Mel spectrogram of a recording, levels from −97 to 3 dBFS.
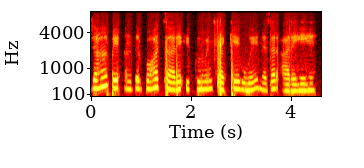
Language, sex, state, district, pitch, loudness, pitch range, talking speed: Hindi, female, Uttar Pradesh, Lalitpur, 225 Hz, -21 LUFS, 205-245 Hz, 155 wpm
